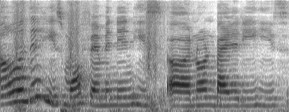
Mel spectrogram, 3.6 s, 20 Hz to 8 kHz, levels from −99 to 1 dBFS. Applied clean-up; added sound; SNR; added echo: none; Whoosh, swoosh, swish; 17 dB; reverberation time 0.6 s.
